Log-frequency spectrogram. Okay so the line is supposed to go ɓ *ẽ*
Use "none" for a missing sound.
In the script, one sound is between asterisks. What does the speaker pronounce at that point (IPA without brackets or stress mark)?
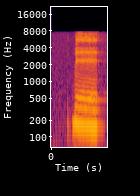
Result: e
